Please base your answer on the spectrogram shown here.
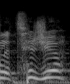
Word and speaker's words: Letizia: Coming up, Queen Letizia of Spain, is that right? Yeah, well, that's the right pronunciation.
